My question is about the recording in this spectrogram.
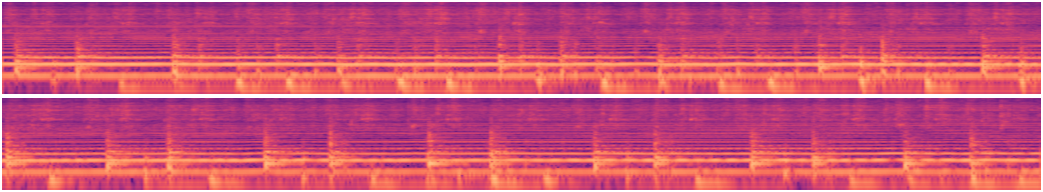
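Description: Instrumental kirtan passage: a harmonium holds sustained drone notes while a dholak hand drum keeps a steady quick beat, about three strokes a second, and a chimta's brass jingles rattle along with it.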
